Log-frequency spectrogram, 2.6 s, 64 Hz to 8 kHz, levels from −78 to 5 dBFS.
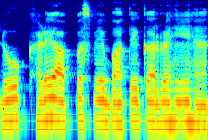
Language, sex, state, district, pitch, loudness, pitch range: Hindi, male, Delhi, New Delhi, 125 Hz, -18 LUFS, 120-130 Hz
